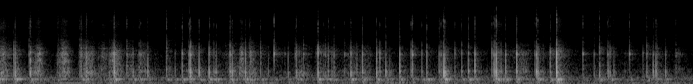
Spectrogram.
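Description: Both hands tap and rub with fingertips and short nails on a long, flat, white plastic keyboard wrist rest. Dense, rapid, dry clicks and soft scratching sounds overlap continuously over a faint steady low tone. Each tap is short and dies away almost instantly.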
